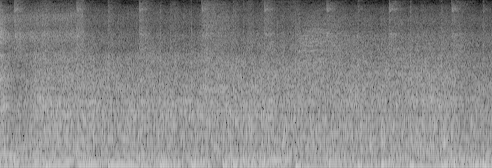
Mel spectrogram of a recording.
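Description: Rushing water of a mountain stream tumbling over rocks in the Jigokudani ravine on Mount Rokko, a loud, constant roaring wash close by with no voices over it.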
